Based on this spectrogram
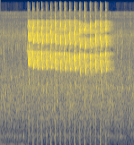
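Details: A single bright, rapid trill from a Cililin, with roughly fourteen sharp repeated notes over about a second and a half, fading at the end, over a soft background of running water.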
